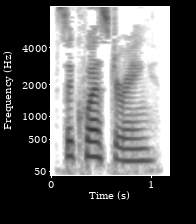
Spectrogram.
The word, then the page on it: sequestering: British English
